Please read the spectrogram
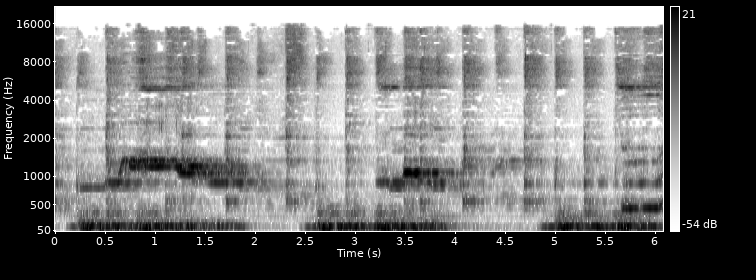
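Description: Devotional music with an organ-like keyboard playing held melody notes that step up and down, over heavy bass swells about every two and a half seconds.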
